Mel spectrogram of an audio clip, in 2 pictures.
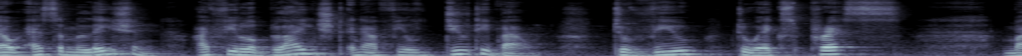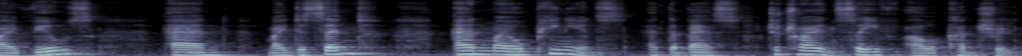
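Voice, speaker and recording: With lively intonation, a man speaks at a fairly slow pace in a somewhat breathy voice. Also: medium pitch for a man. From Malaysia. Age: 60s. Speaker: citizen commentator. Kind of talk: political monologue.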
